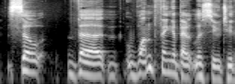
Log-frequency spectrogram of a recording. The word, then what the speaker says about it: Lesotho: The country we'll be learning about this week is Lesotho, is how it is pronounced.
